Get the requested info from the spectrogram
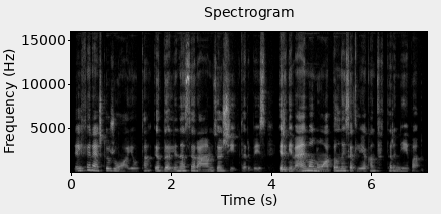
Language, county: Lithuanian, Kaunas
